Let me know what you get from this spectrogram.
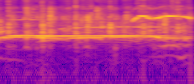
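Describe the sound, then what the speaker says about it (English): Crowd applause and cheering at a campaign gathering in Sycamore Brewing, steady and fairly loud throughout, with a thin whistle-like tone sliding in near the end. "please join me in giving a round of applause to my friend and fellow veteran"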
